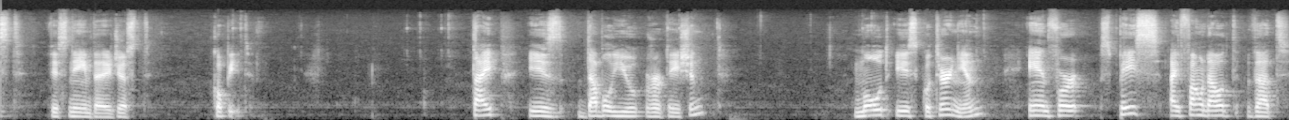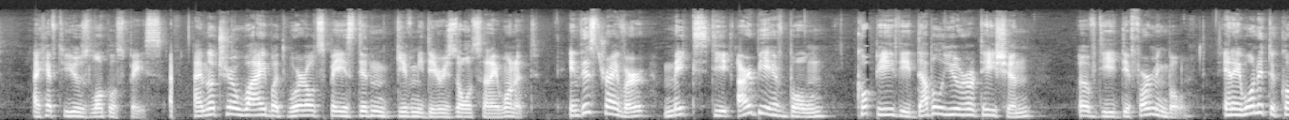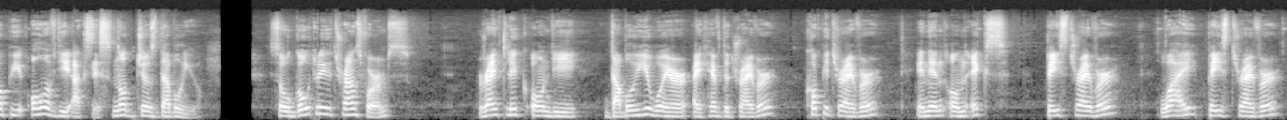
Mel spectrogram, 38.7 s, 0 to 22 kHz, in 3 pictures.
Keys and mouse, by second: 30.7-34.0 right drag, 35.6 right click, 37.2 right click.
